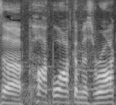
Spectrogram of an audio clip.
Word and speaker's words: Pockwockamus Rock: So I take it this is Pockwockamus Rock. Did I pronounce it correctly? Yeah, as far as I know.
